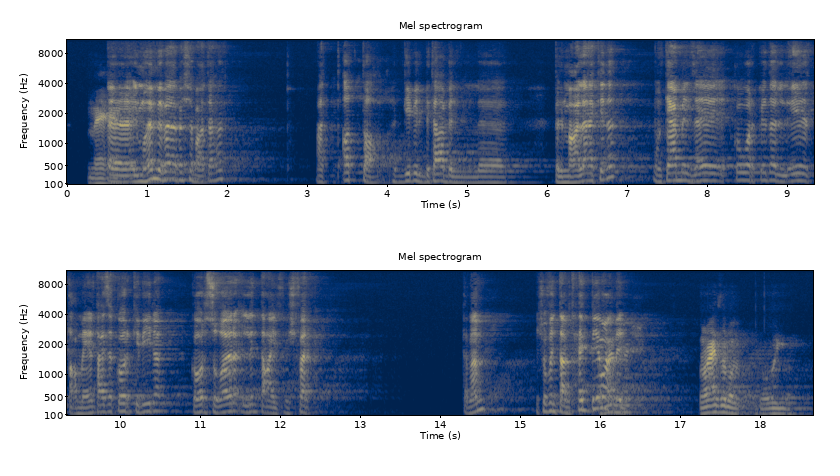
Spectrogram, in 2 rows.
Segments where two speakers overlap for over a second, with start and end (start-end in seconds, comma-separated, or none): none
